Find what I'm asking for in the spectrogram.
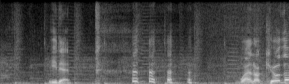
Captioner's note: laughs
